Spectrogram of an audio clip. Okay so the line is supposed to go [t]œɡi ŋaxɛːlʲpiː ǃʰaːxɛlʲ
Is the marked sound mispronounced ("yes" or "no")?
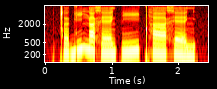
yes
